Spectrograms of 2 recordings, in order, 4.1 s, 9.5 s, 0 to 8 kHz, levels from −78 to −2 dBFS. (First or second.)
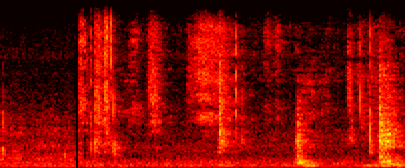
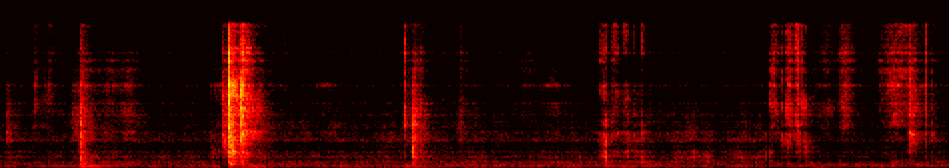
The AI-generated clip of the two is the second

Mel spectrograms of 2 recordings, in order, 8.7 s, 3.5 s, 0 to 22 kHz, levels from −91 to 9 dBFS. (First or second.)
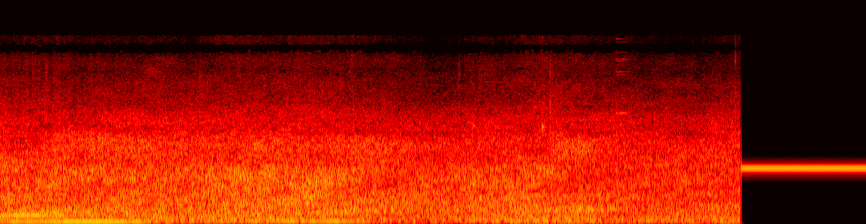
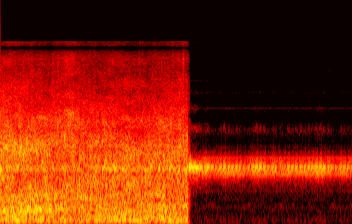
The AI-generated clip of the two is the second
